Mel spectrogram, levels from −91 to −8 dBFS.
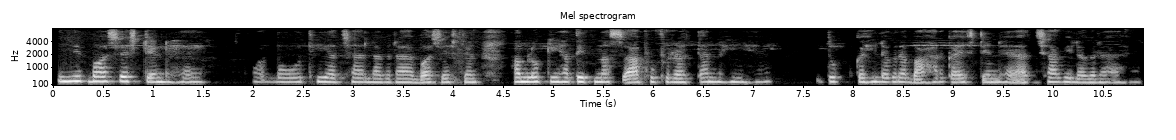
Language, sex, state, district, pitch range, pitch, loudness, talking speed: Hindi, female, Bihar, Sitamarhi, 195-225 Hz, 215 Hz, -24 LUFS, 205 wpm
